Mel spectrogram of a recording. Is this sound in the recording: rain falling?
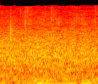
yes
